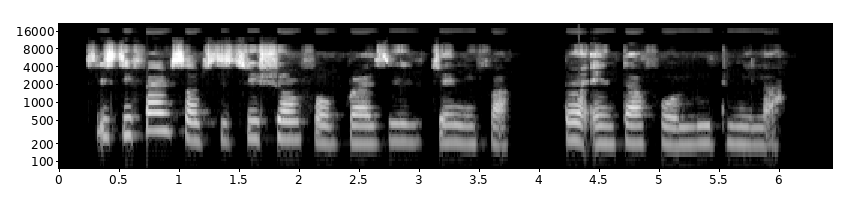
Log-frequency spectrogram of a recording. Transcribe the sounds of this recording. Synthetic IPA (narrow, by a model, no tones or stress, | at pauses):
sḭkstifaɪvsɔbstitjuʃɔ̃nfɔbɹazild͡ʒɛnifa | d̥õnʔɛ̃ntafɔludmila̰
